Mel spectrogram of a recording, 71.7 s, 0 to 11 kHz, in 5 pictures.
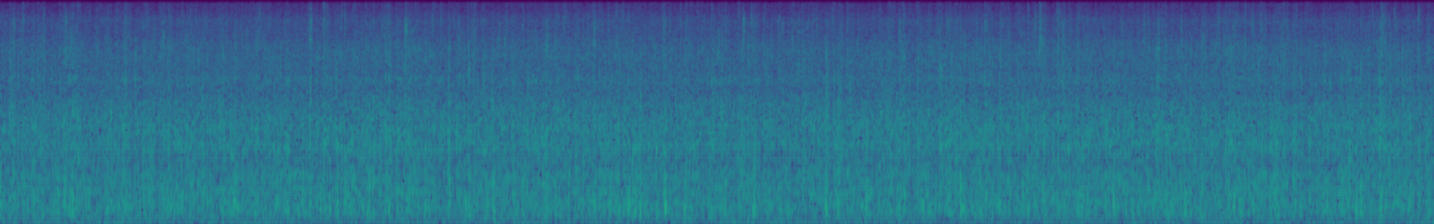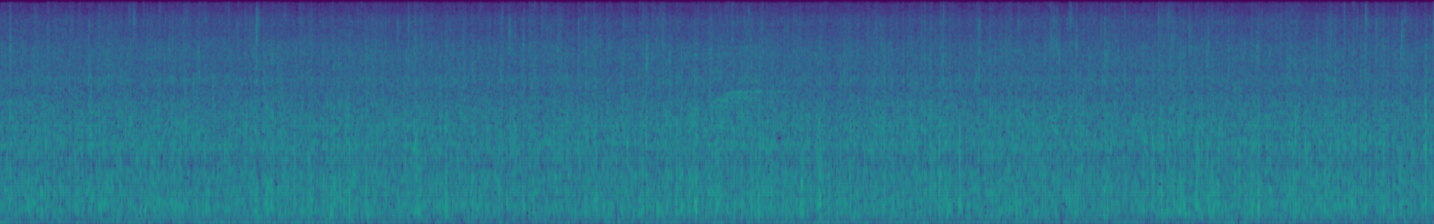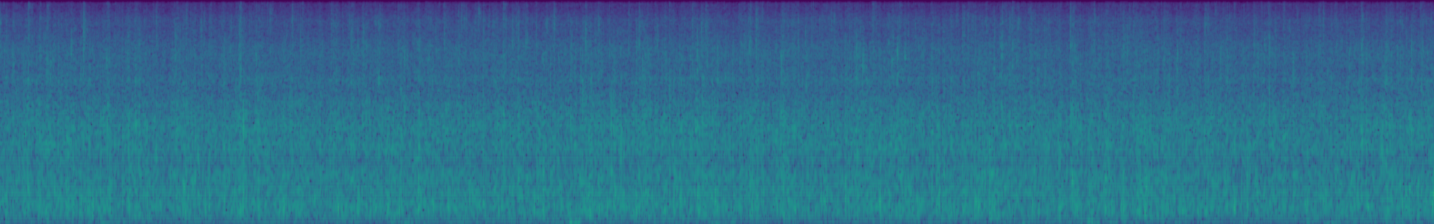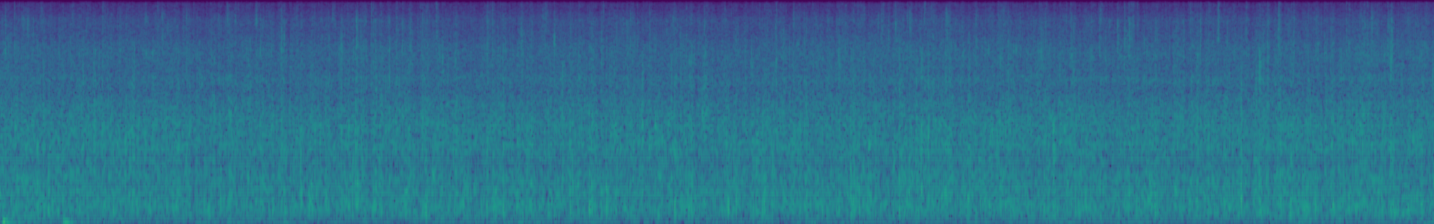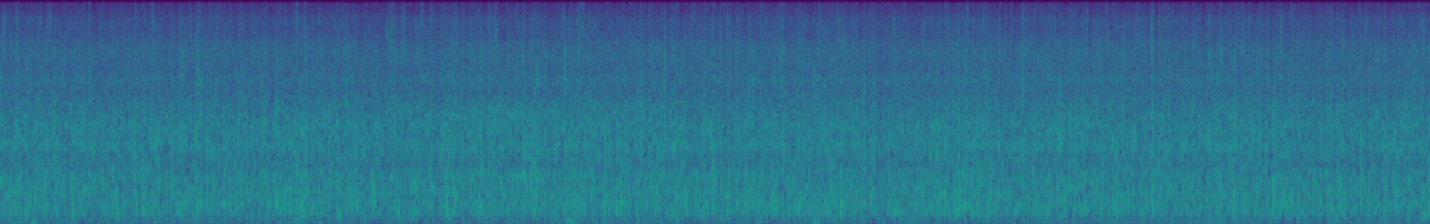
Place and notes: {"title": "Alouette campground - Golden Ears Provincial Park - Camping sous la pluie", "date": "2022-08-03 21:32:00", "description": "Le début d'une longue nuit pluvieuse telle qu'on pouvait l'entendre de l'intérieur de la tente.", "latitude": "49.32", "longitude": "-122.46", "altitude": "176", "timezone": "America/Vancouver"}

